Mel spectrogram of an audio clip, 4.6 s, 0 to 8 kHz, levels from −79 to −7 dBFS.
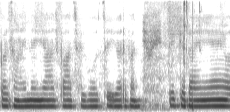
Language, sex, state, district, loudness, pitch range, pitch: Hindi, female, Uttar Pradesh, Muzaffarnagar, -30 LUFS, 160-165 Hz, 160 Hz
